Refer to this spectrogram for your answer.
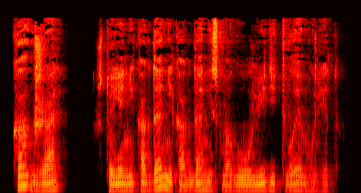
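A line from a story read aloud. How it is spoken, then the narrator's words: Quiet, to herself. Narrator (Russian): она тихо, как бы про себя, произнесла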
